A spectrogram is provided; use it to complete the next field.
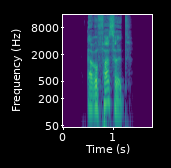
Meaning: second-person plural subjunctive I of erfassen
- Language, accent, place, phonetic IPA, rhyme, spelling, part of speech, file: German, Germany, Berlin, [ɛɐ̯ˈfasət], -asət, erfasset, verb, De-erfasset.ogg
